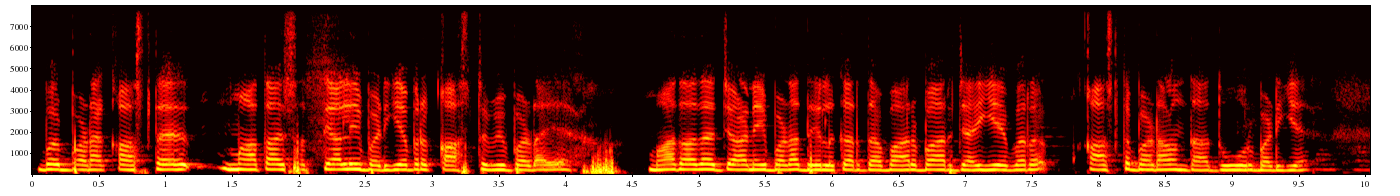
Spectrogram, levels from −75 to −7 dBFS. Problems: constant background noise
